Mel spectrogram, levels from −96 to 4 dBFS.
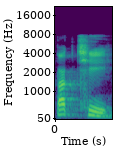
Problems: background sounds at intervals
